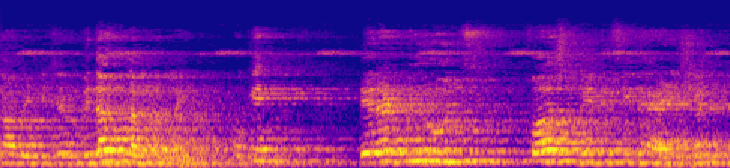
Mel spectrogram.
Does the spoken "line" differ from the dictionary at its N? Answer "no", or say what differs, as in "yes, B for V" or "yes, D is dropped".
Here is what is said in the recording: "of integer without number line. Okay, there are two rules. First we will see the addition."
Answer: yes, N is dropped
